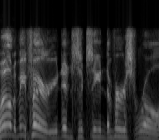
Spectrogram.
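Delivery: drill sergeant-style voice. During a dice game, the speaker remarks on a player's roll in Gunny's voice. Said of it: "I'm doing Gunny's voice for that".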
